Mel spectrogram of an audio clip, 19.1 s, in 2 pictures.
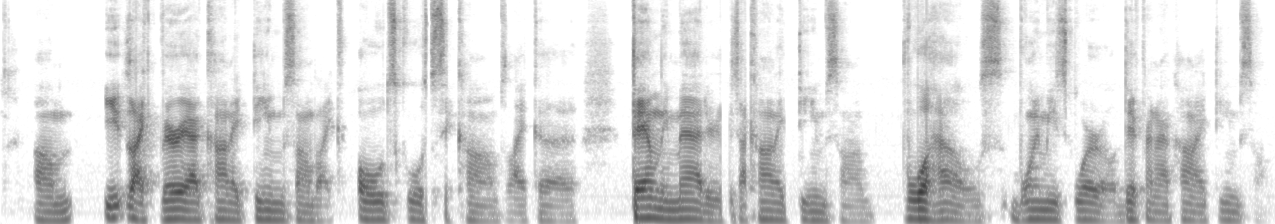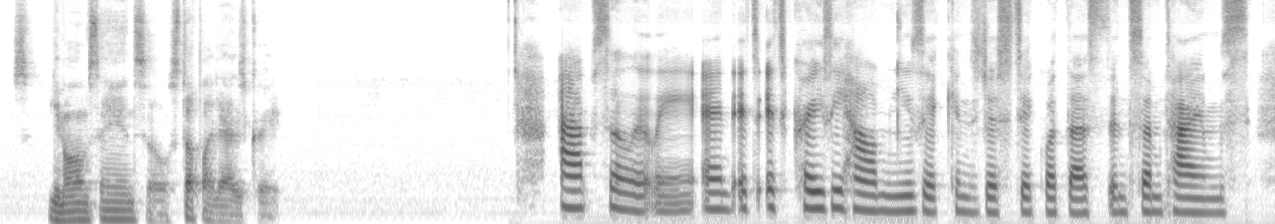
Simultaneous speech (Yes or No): No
